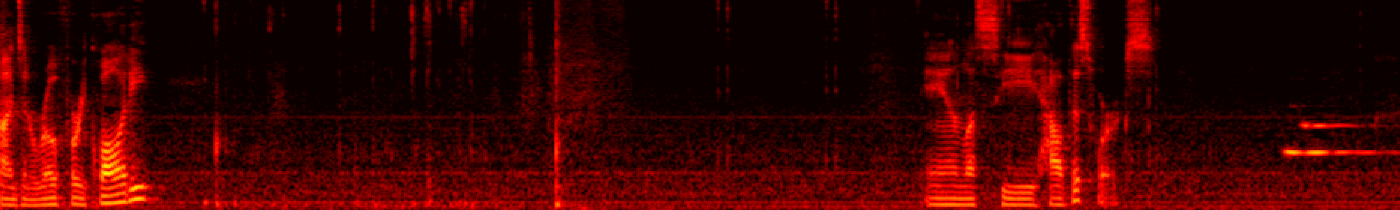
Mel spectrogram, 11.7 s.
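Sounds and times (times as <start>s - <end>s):
speech: 0.0s - 1.4s, 7.8s - 9.7s
faint steady hum: 0.0s - 11.6s
typing on a computer keyboard: 1.7s - 4.7s.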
